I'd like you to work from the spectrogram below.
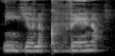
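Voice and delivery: low, near-whispered determination; hushed vow. Acted. Lover vows to win the beloved back, hushed and low. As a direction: murmur it low and soft, like a secret vow.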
